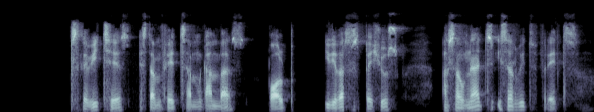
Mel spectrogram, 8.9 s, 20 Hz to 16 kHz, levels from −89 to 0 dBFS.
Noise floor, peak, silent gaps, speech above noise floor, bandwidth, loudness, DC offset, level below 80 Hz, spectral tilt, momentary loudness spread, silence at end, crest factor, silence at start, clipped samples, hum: -55 dBFS; -2 dBFS; none; 33 dB; 10.5 kHz; -21 LUFS; under 0.1%; -58 dBFS; -1.5 dB/octave; 13 LU; 0.25 s; 22 dB; 1.05 s; under 0.1%; none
